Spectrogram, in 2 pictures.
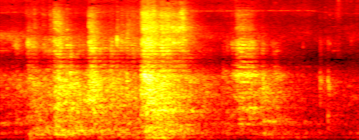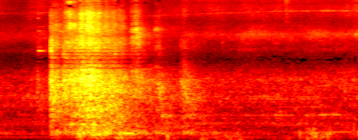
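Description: Demolition excavator's hydraulic shear crushing and tearing metal and debris, with the machine's engine running underneath. There are two bouts of crunching and scraping: a long one of several surges starting just after the start, and a shorter, sharp one about four seconds in.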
